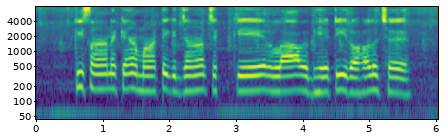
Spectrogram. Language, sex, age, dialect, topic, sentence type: Maithili, male, 18-24, Bajjika, agriculture, statement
